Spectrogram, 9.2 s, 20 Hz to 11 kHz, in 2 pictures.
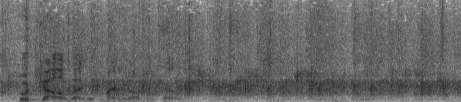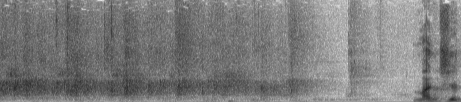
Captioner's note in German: Beifall CDU und BÜNDNIS 90/DIE GRÜNEN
